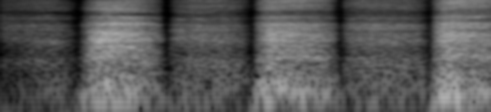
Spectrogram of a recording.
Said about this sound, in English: Leonardo DiCaprio breathing into a microphone.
